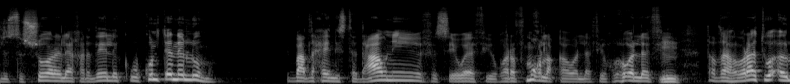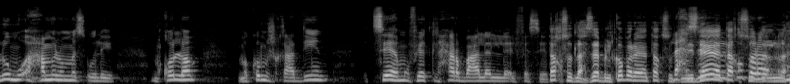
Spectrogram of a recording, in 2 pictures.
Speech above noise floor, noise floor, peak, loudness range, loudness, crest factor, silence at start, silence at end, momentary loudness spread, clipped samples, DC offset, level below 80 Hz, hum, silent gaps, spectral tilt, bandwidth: 47 dB; -73 dBFS; -4 dBFS; 7 LU; -25 LUFS; 22 dB; 0 s; 0 s; 13 LU; under 0.1%; under 0.1%; -74 dBFS; none; none; -4.5 dB/octave; 16 kHz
